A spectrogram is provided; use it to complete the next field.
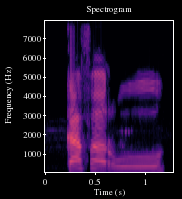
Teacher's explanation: را کو 1 سیکنڈ تک کھینچیں گے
